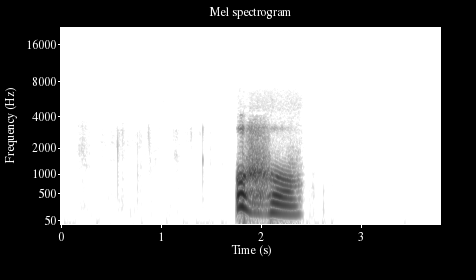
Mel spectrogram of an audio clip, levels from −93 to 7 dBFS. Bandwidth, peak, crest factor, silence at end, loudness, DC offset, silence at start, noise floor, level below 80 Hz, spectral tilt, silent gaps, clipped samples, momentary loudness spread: 4.3 kHz; -2 dBFS; 22 dB; 1.4 s; -19 LUFS; under 0.1%; 1.75 s; -82 dBFS; -64 dBFS; -7 dB/octave; none; under 0.1%; 10 LU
